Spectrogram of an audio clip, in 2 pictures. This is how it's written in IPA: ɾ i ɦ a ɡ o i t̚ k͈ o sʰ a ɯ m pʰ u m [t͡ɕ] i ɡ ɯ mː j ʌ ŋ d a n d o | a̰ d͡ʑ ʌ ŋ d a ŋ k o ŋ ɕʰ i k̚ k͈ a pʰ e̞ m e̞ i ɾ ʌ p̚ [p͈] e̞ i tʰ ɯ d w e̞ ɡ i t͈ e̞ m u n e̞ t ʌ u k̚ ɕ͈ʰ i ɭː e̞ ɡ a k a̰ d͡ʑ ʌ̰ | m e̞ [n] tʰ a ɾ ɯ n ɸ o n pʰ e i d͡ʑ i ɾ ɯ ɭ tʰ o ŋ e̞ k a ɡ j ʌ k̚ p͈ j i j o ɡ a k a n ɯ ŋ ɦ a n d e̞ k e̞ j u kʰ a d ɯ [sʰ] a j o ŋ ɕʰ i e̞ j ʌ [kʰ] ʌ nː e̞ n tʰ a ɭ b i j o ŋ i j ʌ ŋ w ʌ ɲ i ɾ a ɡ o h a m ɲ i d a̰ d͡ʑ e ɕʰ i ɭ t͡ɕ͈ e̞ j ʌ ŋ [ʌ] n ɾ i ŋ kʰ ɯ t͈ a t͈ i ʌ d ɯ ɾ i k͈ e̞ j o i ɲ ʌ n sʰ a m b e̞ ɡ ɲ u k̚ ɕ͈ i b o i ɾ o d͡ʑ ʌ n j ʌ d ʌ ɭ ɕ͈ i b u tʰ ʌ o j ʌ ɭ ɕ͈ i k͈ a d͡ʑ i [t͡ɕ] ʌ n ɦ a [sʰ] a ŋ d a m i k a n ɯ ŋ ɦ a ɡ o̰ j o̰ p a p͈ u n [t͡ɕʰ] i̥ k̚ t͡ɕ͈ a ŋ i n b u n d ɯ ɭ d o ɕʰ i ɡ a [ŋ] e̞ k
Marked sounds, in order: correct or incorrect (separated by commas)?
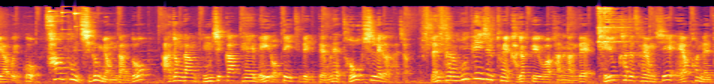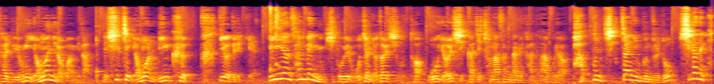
correct, incorrect, correct, correct, correct, correct, correct, correct, incorrect, incorrect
